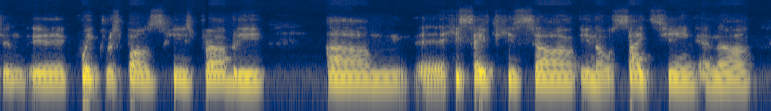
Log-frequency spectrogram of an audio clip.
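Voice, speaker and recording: This man speaks at a fairly slow pace with a medium pitch. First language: not English. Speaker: webinar participant sharing a testimonial. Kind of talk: testimony. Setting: webinar call. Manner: halting.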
